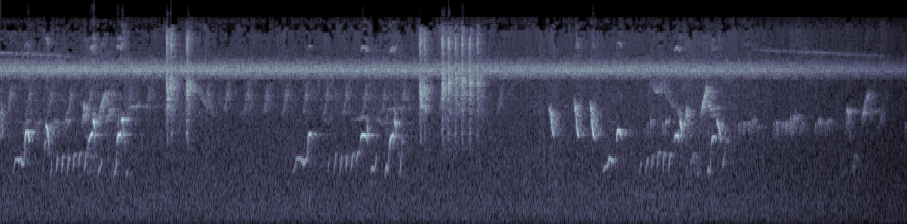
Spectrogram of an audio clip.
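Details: Wild white-rumped shama in its natural habitat giving a rich, varied song of whistles, trills and rapid chattering phrases, scattered irregularly, with a continuous high-pitched insect chorus and two short buzzy insect bursts.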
